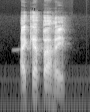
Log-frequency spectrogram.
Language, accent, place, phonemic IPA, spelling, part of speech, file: French, France, Lyon, /a.ka.pa.ʁe/, accaparés, verb, LL-Q150 (fra)-accaparés.wav
- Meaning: masculine plural of accaparé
